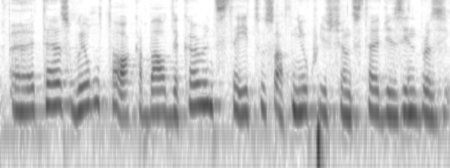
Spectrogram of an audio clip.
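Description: With light background noise behind her, a woman talks at a moderate pace and with ordinary pitch variation. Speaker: panelist. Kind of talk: conference paper reading. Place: hall. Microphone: podium.

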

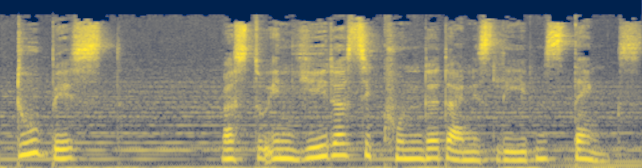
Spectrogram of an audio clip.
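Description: A woman speaks at a very slow pace with very even loudness. Music plays in the background. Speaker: affirmation and relaxation guide. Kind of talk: guided affirmations for self-confidence.

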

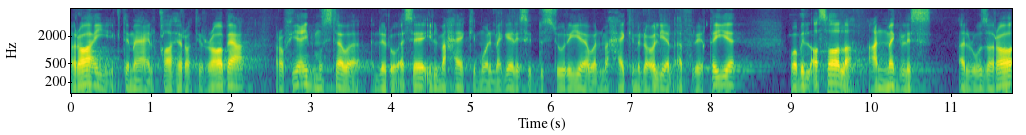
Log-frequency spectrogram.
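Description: The delivery is monotone, with flat intonation and vocal fry. The pace is moderate. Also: man, very deep, low pitch for a man. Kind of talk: formal speech. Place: hall. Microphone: podium.

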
